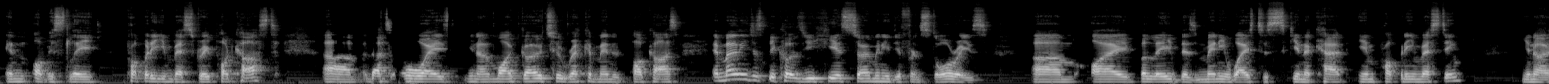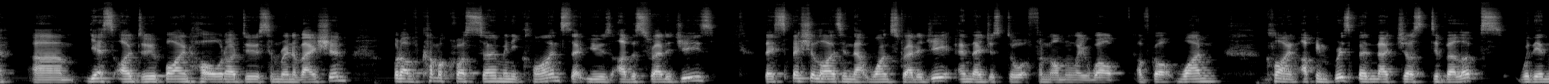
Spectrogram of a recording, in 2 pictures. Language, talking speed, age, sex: English, 165 wpm, 20-39, male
